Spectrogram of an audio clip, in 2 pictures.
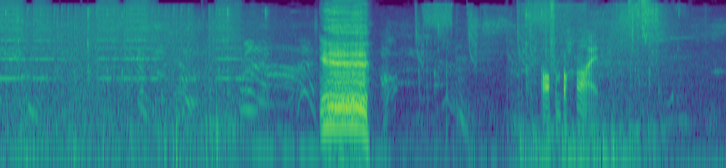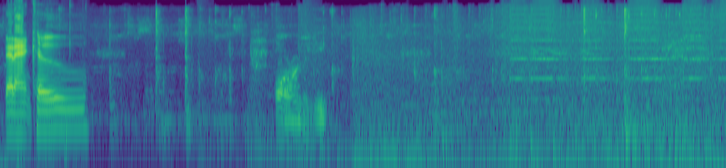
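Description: A laser gun fires in rapid, buzzing bursts.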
